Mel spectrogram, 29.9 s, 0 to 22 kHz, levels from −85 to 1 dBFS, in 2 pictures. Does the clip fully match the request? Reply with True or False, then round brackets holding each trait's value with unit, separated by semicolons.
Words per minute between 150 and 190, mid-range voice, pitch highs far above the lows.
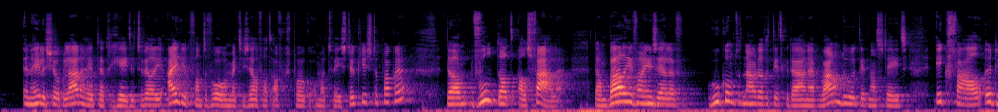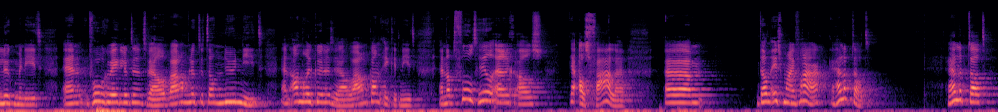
False (180 wpm; 215 Hz; 6.2 semitones)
